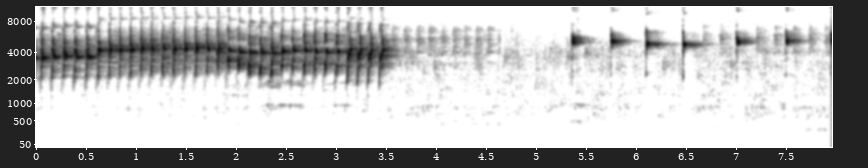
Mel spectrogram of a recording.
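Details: Lovebird song used as a lure to get a silent lovebird singing again: a fast, buzzy, high chattering trill runs for about three and a half seconds, then after a short pause sharp high chirps repeat roughly every half second.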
